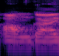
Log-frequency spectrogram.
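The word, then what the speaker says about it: UNGEI: People usually call it UNGAI because the way that it's spelled.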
